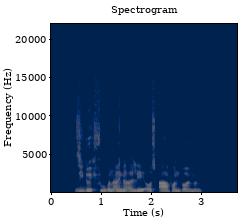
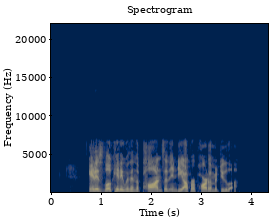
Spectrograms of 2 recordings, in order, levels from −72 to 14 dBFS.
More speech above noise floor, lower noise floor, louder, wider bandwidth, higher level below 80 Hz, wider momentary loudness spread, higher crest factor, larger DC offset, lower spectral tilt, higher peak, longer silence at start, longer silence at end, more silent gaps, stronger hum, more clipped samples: about the same, 36 dB vs 39 dB; first, -71 dBFS vs -59 dBFS; second, -35 LUFS vs -19 LUFS; first, 16.5 kHz vs 7.2 kHz; second, -76 dBFS vs -60 dBFS; about the same, 11 LU vs 10 LU; about the same, 18 dB vs 20 dB; neither; first, -5 dB/octave vs -3.5 dB/octave; second, -16 dBFS vs -2 dBFS; second, 0.45 s vs 0.75 s; about the same, 0.75 s vs 0.7 s; neither; neither; neither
